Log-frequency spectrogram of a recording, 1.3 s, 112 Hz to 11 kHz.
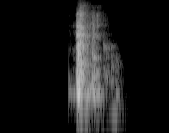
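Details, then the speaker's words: Tripod adjuster, drive screw turning gears, before lubrication with WD-40 dry lube: short scraping, rattly rasp under half a second as adjuster turns; dry, unlubricated sliding parts chattering, suspected not confirmed. "So there's this little drive screw here that's connected to a gear down there, connected to the gear right there, which is connected to this adjustment here. So when I make that adjustment here, turns everything, you hear all that noise."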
